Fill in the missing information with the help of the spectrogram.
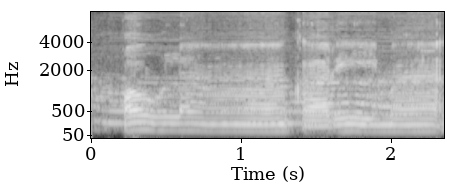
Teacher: Cara membacanya seperti membaca huruf ang dan juga dengan ada dengungnya. Cara membacanya qaulan karima, jadi bukan qaulan karima, jadi qaulan karima, ada dengungnya. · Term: ikhfa sugro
